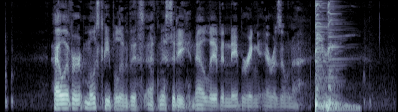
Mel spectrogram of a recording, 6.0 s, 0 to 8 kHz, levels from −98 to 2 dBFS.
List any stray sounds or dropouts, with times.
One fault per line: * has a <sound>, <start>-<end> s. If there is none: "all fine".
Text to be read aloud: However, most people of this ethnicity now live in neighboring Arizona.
* has a thud, 4.7-5.4 s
